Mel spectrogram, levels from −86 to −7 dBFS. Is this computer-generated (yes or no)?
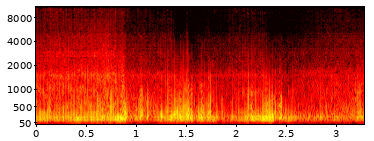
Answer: yes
